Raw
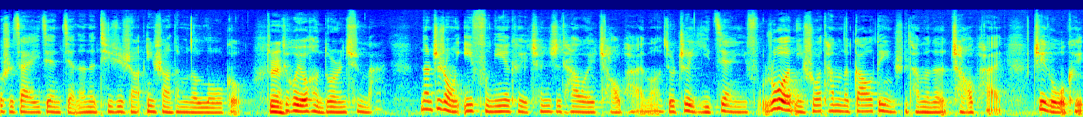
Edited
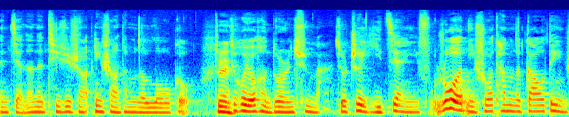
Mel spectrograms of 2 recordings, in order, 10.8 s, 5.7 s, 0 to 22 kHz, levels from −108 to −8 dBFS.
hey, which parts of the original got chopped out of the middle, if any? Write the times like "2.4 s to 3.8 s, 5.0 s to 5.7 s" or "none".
3.9 s to 6.6 s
